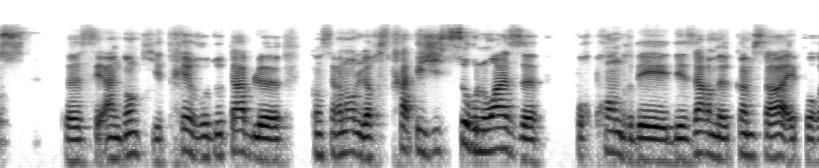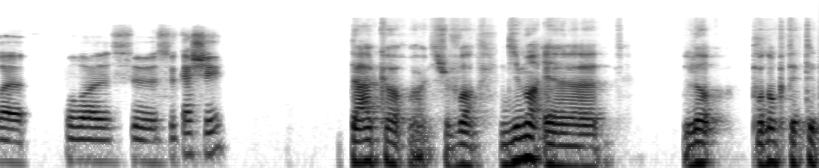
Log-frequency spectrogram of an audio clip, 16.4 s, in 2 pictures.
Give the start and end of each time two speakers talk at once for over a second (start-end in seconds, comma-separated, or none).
none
